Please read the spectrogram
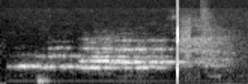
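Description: Faint electronic chime: a few pure tones, a lower one then higher ones stepping up in pitch, followed by a sharp click near the end.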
